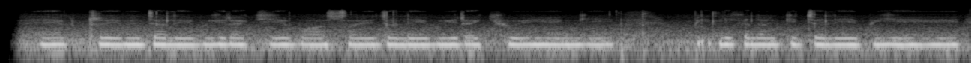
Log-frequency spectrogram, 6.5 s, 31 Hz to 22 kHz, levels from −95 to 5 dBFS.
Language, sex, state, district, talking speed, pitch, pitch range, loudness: Hindi, female, Bihar, Jahanabad, 150 wpm, 210 Hz, 205-210 Hz, -22 LUFS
